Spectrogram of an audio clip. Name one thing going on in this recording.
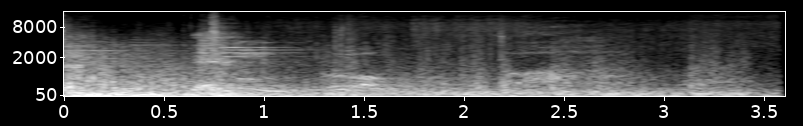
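Magic bolts crackle and whoosh.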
